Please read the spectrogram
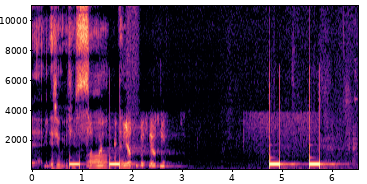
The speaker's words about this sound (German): Man hört ein Freizeichen.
